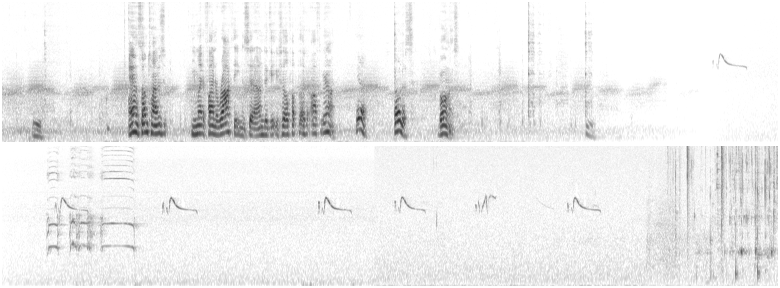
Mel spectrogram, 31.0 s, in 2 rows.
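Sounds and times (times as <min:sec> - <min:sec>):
birds whistling: 0:18.7 - 0:19.4, 0:21.8 - 0:22.6, 0:23.4 - 0:24.0, 0:25.0 - 0:25.4, 0:26.3 - 0:27.6.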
